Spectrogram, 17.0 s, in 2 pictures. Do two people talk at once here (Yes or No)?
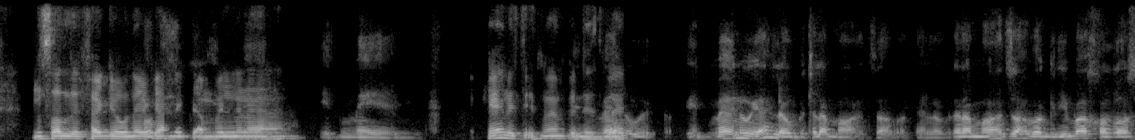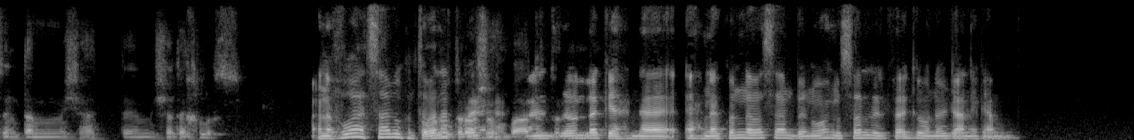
Yes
